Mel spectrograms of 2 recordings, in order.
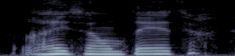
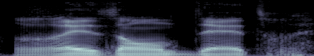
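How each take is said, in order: First: "Raison d'être" in crisp native French, lighter and higher; perfect French. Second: Put-on "raison d'être" said very slowly in a clumsy American accent; mangled French. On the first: Retold or imitated. Belgian colleague correcting him, in smooth native French. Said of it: "said it perfectly". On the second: Telling a Belgian colleague the phrase, slow and badly pronounced. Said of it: "it sounded like shit".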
